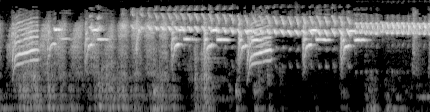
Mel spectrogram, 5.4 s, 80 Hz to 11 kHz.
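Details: Red siskin, double pastel colour form, singing before breeding in November 2023: rapid twittering song of chirps and downslurred notes running into a long fast buzzy trill, over a low background hum.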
